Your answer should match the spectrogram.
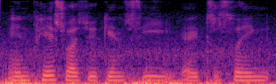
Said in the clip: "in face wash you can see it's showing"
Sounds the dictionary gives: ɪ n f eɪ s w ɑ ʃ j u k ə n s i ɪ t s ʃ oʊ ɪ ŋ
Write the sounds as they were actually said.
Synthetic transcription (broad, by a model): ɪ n p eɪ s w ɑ s j u k ə n s i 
